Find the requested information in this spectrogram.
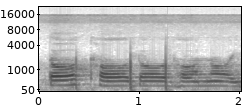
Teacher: आपकी जीभ दांतों से लगेगी जब आप उनको बोलोगे। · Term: दंत्य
